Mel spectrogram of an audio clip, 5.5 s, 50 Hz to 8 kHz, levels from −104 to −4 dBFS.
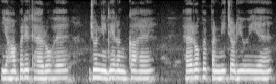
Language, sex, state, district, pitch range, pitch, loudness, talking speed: Hindi, female, Uttar Pradesh, Lalitpur, 195-210 Hz, 200 Hz, -14 LUFS, 175 wpm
